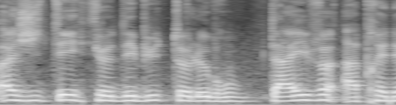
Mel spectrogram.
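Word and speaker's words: DIIV: Et j'ai choisi aujourd'hui de vous parler du groupe Dive, ça s'écrit D-I-I-V.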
